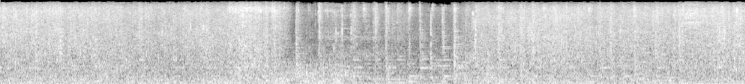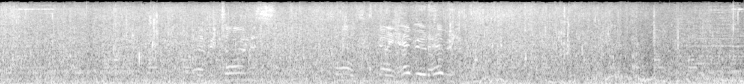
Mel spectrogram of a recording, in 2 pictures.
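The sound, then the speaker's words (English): Loud, constant wind buffets the microphone while rough water churns and splashes against a small boat in rougher seas, strengthening wind and starting rain, a dense roar with no letup; faint voices are partly buried beneath it. “In the rougher seas and strengthening winds, it's proving far harder to stay upright.”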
